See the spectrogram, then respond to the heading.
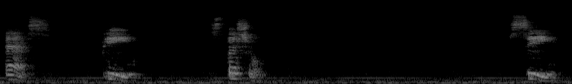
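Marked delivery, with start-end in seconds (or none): none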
